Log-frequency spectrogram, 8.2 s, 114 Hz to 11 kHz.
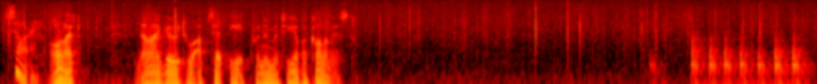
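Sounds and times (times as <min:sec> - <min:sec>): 
speech: 0:00.1 - 0:03.6
urgent loud hollow knocking on a door: 0:06.5 - 0:08.1.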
